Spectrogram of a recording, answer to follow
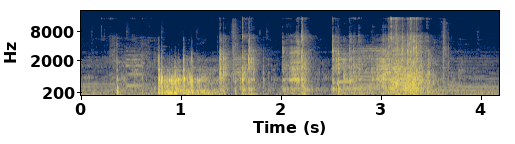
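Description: Pens and pencils knocking and clattering on a wooden desk as they are handled and set down, with several separate knocks and handling noise loudest about a second in and near three seconds. Background music plays throughout.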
